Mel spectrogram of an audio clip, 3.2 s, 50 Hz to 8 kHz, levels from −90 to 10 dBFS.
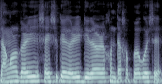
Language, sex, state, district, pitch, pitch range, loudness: Assamese, male, Assam, Sonitpur, 150 Hz, 150-160 Hz, -12 LUFS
